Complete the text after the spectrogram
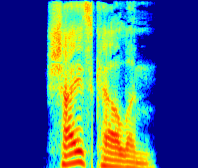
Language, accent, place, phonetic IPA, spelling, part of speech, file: German, Germany, Berlin, [ˈʃaɪ̯sˌkɛʁlən], Scheißkerlen, noun, De-Scheißkerlen.ogg
- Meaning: dative plural of Scheißkerl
